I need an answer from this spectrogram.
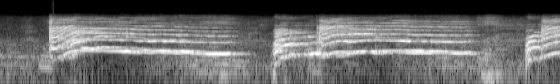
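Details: A pet dog howling along with its owner: three long howls, each starting with a sharp rise then sliding down into a steady drawn-out tone lasting over a second, separated by short pauses.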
